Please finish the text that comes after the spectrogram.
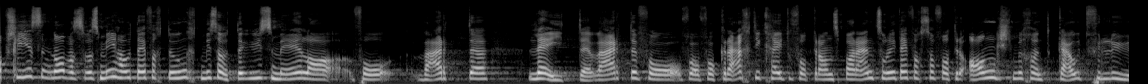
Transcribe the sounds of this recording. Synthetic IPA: ɑpʃliːəsəntnɔʋɑsʋɑsmɪɦɑlt̪ɛɪfɑχtʉŋkχtmɪɾsœt̪əyːsmeːlɑːfɔ | ʋærtə | lɛɪtəʋærtəfɔfɔfɔkɾæχtɪkʰχɛɪtufɔt̪ɾɑnspɑɾænt͡sunɪdɛɪfɑχsofɔd̥əɾʔɑŋʃtmɪːɾχœntə̥ɡ̥æltfəɾlyːə

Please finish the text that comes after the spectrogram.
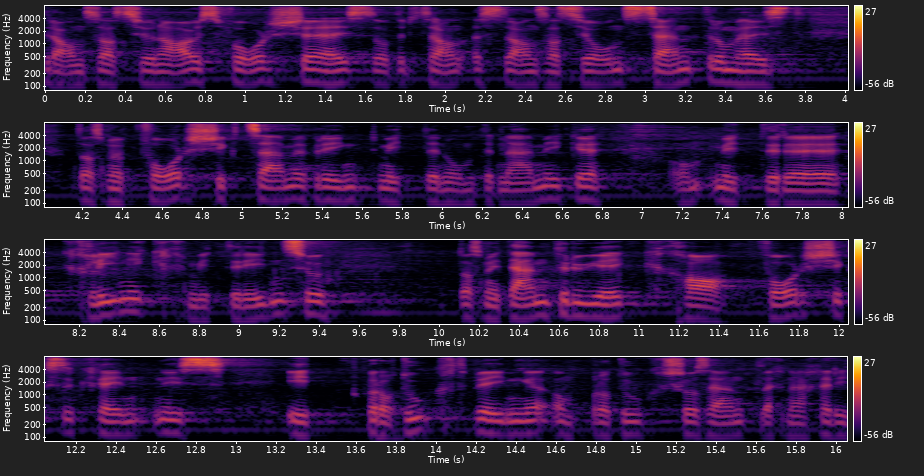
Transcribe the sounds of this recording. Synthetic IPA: t̪ɾɑnsnɑt͡sjɔnɑːləsfɔɾʃəhɛɪstod̪̥əɾəst̪ɾɑnsɑt͡sjoːnst͡sɛnt̪ɾʊmhɛɪst | d̥ɑsməpfɔɾʃɪɡt͡sæməbɾɪŋtmɪtd̥ənʊntəɾnæmiɡ̥ə | ʔʊ̰ndmɪtdəɾɛkʰχlinikχmɪt̚d̥əɾɪnsl̩ | d̥ɑsməd̥æmd̪̥ɾyːɛkχɑfɔrʃɪksɛɾkʰχɛntnɪs | ɪ | prɔd̥ukχtb̥ɾɪŋːəʔʊntpɾɔd̥ukχtʃlʊsæntlɪχnæχəɾ

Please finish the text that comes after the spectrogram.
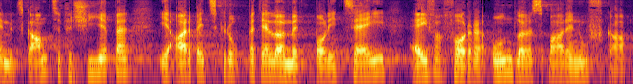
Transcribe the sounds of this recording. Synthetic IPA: ɛɪməsɡ̥ɑnt͡səfərʃiəbəɪʔɑɾb̥ɛɪt͡sɡ̥ɾʊpːəd̪̥ɛlœməɾt̪̚pɔlit͡sɛɪɛɪfɑχfɔɾəʔʊnløːsb̥ɑːɾənufɡ̥ɑ̰ːb̥ə

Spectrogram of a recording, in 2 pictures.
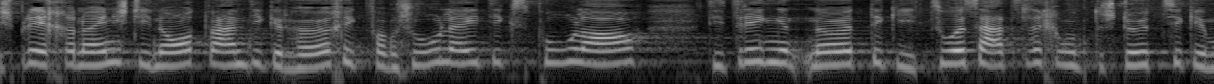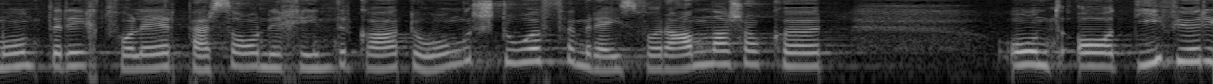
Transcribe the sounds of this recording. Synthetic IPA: ʃpɾɪχənɔɛɪniʃd̥inoːtʋændɪɡɛɾɦœːχiɡ̥fɔmʃuəlːɛɪtikspʰuːlɑː | d̥iːd̥ɾɪŋːəntnøːtiɡit͡suəsæt͡slɪχəʊnt̪əɾʃtʉt͡siɡɪmʊntəɾːɪχtfɔleːɾpʰɛɾsoːnɪχɪnd̪əɾɡ̥ɑːtəʊŋəɾʃtuəfəmɪɾhɛɪsfɔɾɑnːɑʃɔkʰhøːrt | ʔʊndotiːfyəɾi

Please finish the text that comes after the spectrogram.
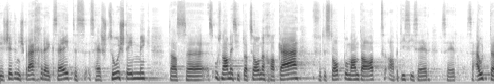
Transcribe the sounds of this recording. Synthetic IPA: əʃɪd̪əniʃpɾæχəɾhɛɪksɛɪtəsshɛɾʃtt͡suːəʃtɪmːɪɡ | d̥ɑsɛsusnɑːməsit̪uɑt͡sjoːnəχɑɡ̥æːfʏɾd̥əsd̥ɔpumɑndɑːtɑb̥əd̥iːsiseːɾ | seːɾ | sæltə

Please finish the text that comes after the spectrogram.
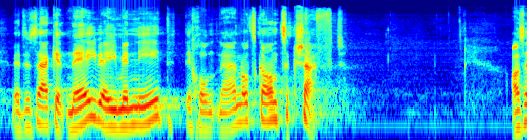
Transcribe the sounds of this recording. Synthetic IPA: ʋɛd̪ɪːɾsæɡ̥ətneɪʋɛɪmɪːɾnɪːtd̥ɛχʊntnæːɾnɔt͡sɡ̥ɑnt͡səkʃæ̰ft | ʔɑ̰ls

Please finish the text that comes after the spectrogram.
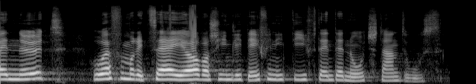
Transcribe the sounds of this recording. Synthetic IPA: ɛnːøːd | ʁuəfəməʁɪt͡sɛːjɑːʁvɑːɐʃiːnlɪd̥efinitiːfd̥ɛndɛnoːtʃtanduːs

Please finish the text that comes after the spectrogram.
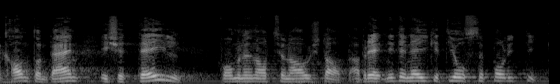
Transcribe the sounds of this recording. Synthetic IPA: əkʰɑntonb̥æːrnɪʃəteɪl | fɔmənənɑt͡sjonɑːlʃtɑːt̪ɑb̥əɾhɛtnɪdənɛɪɡətiʊsːəpɔlitik

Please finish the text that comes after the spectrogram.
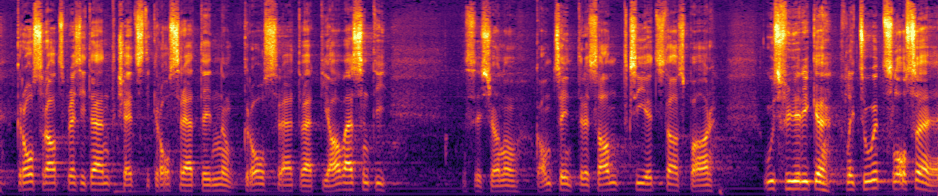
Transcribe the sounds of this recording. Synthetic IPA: ɡ̥ɾoːsɾɑːtspɾɛsidæntkʃɛt͡stiɡ̥ɾoːsɾɛːtɪnəʊntɡ̥ɾoːsɾɛːtʋætiɑːvæɪzən̩di | ɑsɪʃjonoɡ̥ɑ̰nt͡sɪntəɾɛsɑntksiːjɪt͡sd̥ɑːəspɑːɾ | uːsfyːəɾiɡəχlit͡suət͡sloːsə

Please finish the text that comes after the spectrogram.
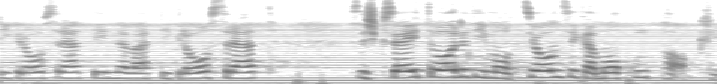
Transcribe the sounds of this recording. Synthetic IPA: d̥iɡ̥ɾoːsɾæːtɪnːəʋæːd̥iɡ̥ɾoːsɾæːt | sɪʃksɛɪtʋɔːɾdəd̥imɔt͡sjoːnsiɡamɔkl̩pʰɑki

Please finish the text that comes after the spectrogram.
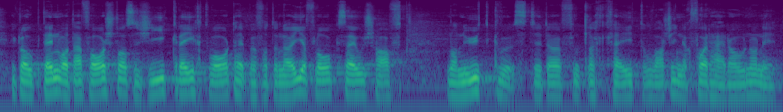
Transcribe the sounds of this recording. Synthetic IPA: ɪɡ̥loʊbd̥ɛnʋodæfɔːɾʃtɔːsɪʃiːkɾɛɪχtʋɔrd̥əhɛtməfɔd̥ənœʏəfloːkksɛʊʃɑft | nɔnyːtkʋʏstɪd̥əɾœfənt̪lɪχkʰχɛɪtʊʋɑːɾʃinləχfɔɾɦæːɾoʊnɔnɪt

